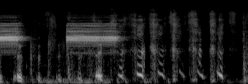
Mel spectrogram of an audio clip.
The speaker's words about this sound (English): The fire alarm just went scared off. Scared the crap out of me. The fire alarm has gone off here at our studios.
